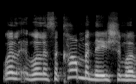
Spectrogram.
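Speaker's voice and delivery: usual speaking voice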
